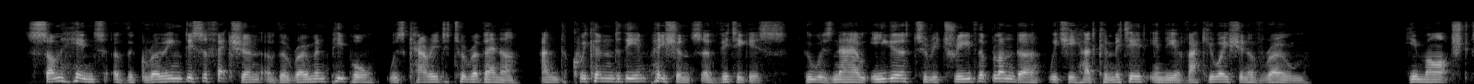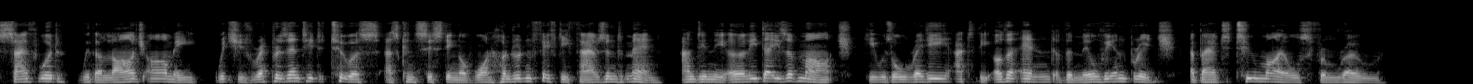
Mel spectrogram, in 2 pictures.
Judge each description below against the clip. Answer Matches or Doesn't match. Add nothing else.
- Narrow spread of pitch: Doesn't match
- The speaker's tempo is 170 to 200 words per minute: Doesn't match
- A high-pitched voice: Doesn't match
